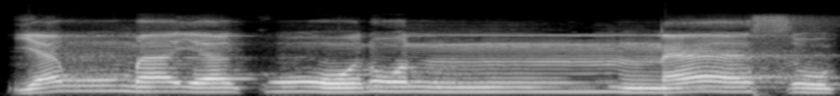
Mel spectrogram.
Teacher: nun tasydid dan mim tasydid dibaca dengung 2 ketukan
